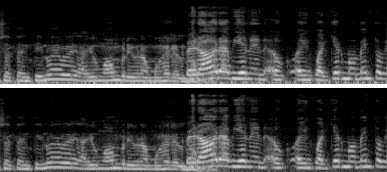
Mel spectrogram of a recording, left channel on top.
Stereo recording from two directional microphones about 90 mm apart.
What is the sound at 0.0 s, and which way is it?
Speech, 20° left (ahead or behind).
